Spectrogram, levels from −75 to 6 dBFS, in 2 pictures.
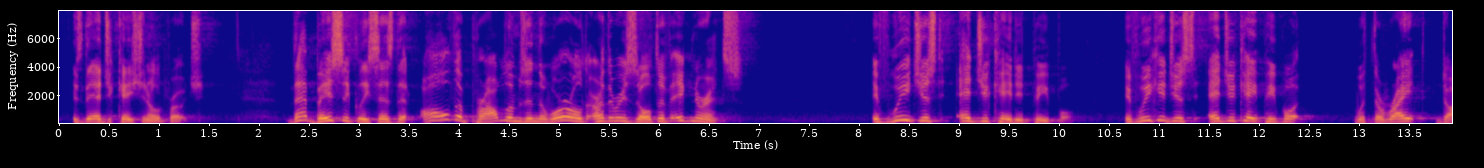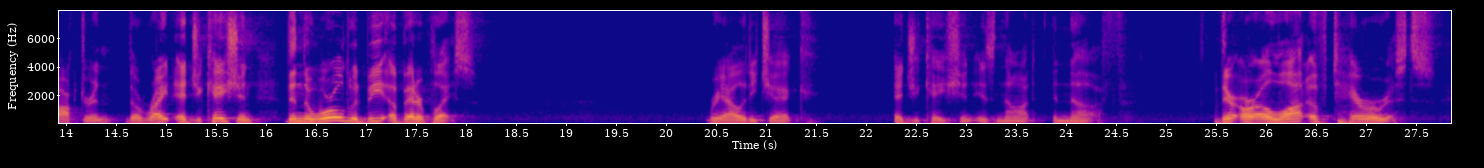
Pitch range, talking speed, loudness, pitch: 150-210 Hz, 125 wpm, -22 LUFS, 180 Hz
